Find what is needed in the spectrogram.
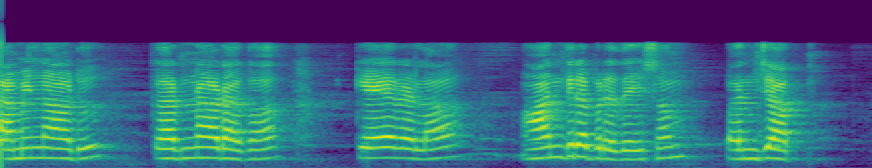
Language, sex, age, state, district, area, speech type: Tamil, female, 18-30, Tamil Nadu, Madurai, urban, spontaneous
